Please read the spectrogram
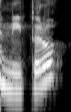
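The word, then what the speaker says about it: Dnieper: नबे river निप्रो river जिसको हम बोलते हैं निप्रो या फिर निपर भी बोलते हैं प्रोनाउंस इसको निपर कहते हैं ठीक है द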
